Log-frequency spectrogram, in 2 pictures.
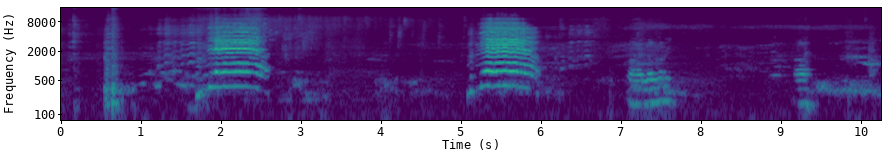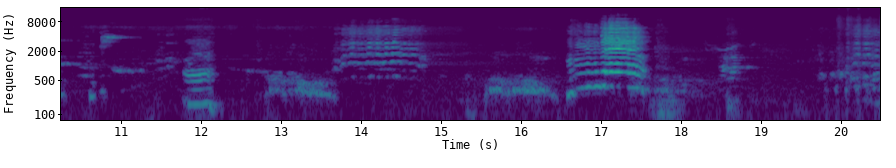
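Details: Goat, described as baby goats, calling in loud drawn-out bleats of about a second each, four strong ones spread across the clip with shorter fainter calls and low murmuring between them.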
